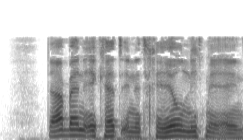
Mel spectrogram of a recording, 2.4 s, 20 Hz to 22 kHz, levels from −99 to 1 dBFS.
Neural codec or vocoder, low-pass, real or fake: none; 7.2 kHz; real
